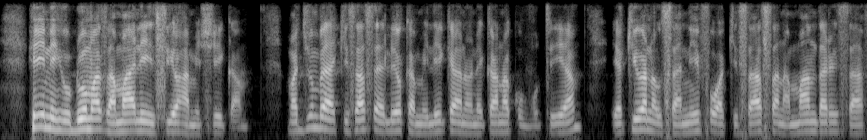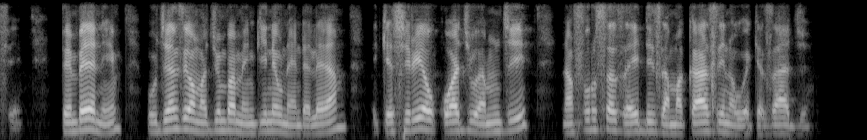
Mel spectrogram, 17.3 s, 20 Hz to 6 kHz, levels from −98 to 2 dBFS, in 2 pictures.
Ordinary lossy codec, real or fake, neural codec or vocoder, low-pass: Opus, 64 kbps; fake; codec, 16 kHz, 8 kbps, FunCodec, trained on Chinese and English, 25 frames a second; 5.4 kHz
